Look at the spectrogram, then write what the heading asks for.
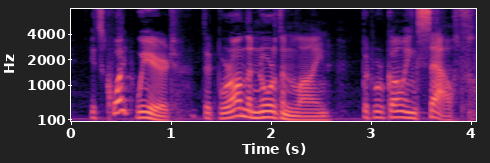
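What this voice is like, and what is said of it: Put-on American accent. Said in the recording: “American accent... You did it in your voice... my American voice.”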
